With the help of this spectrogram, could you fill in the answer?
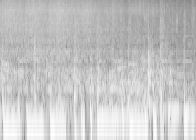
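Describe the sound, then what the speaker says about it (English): Beef stock simmering in a pan for beef stroganoff, a steady close bubbling sizzle with soft crackles and occasional stirring clinks, alone with no talk. "we're going to add a little beef stock and bring that just to a simmer"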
